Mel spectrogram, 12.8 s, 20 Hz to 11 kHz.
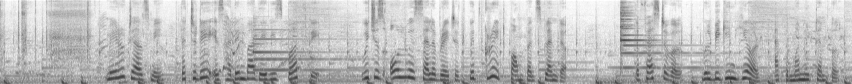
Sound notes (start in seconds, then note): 0.6 camera shutters; 3.8 bell chimes; 9.2 bell’s chimes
